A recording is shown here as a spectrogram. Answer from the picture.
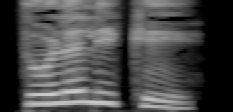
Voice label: "ತೊಳಲಿಕೆ", Kannada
